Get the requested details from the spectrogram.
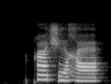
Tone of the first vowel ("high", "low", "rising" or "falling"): high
